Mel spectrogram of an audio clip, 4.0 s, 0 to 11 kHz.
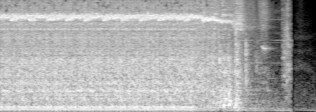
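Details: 2008 Dodge/Mercedes Sprinter 3.0 L diesel, after replacing a sticking thermostat, no leaks found: even diesel idle with a steady high whistle, no knocking, then the engine is switched off and winds down cleanly.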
